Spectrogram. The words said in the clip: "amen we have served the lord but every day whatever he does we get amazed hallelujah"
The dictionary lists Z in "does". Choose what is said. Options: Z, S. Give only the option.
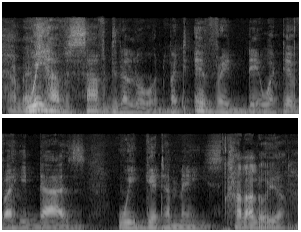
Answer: Z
